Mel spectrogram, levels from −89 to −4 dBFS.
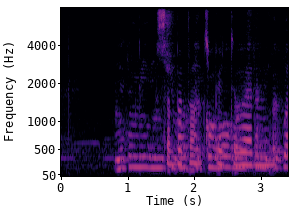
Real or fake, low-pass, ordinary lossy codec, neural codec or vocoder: real; none; none; none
